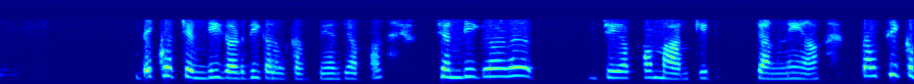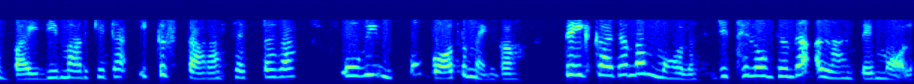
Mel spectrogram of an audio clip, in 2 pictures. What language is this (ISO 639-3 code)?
pan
